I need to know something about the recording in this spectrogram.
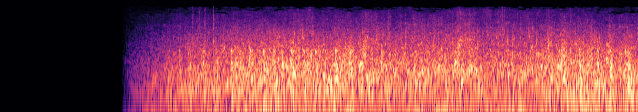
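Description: Oars splash in water as boats are rowed.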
